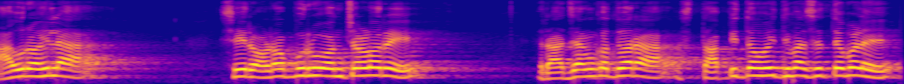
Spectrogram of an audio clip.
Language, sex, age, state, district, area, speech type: Odia, male, 30-45, Odisha, Nayagarh, rural, spontaneous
